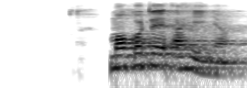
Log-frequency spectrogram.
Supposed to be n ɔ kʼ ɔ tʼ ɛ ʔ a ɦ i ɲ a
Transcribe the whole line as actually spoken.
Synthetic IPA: m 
